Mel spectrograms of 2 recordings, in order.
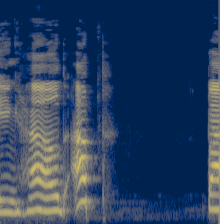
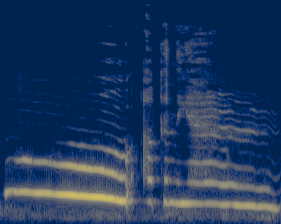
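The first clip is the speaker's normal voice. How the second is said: swooping high woo, then fading; high playful woo trailing off; rising woo; 8 semitones higher, 3 dB quieter, much slower than usual. Acted. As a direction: float the woo up like a balloon. Balloon rising, voice soars.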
